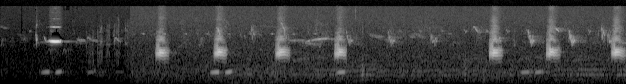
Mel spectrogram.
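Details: Pririt batis recorded on a farm in the southern Karoo gives a string of harsh, nasal notes about once a second, with a few faint thin whistles and soft low notes between them.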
